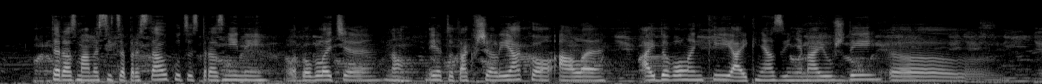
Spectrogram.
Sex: female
